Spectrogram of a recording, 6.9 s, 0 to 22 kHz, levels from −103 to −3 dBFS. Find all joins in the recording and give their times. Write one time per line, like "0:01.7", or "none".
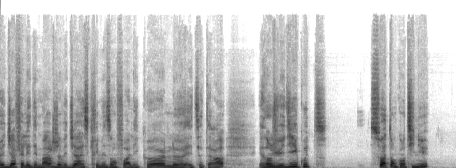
none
